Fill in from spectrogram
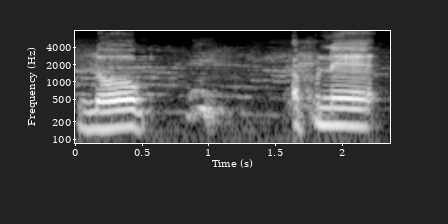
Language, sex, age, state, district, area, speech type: Urdu, male, 30-45, Uttar Pradesh, Ghaziabad, urban, spontaneous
